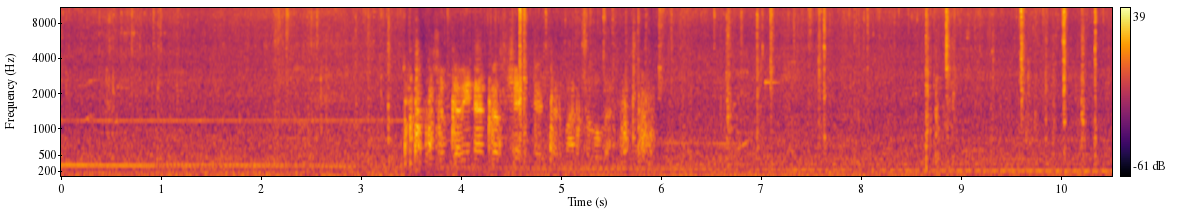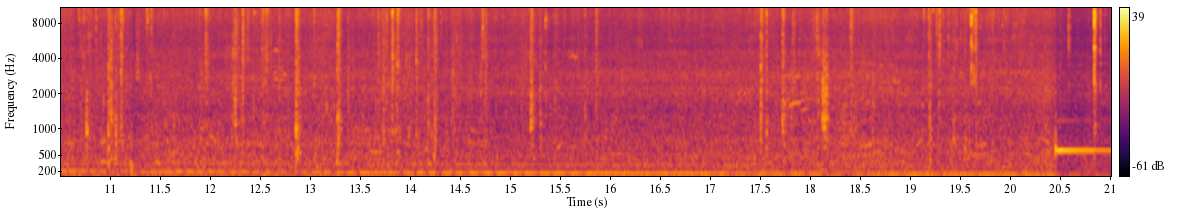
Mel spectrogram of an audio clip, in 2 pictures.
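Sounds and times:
aircraft cabin drone: 0:00.0 - 0:21.0.

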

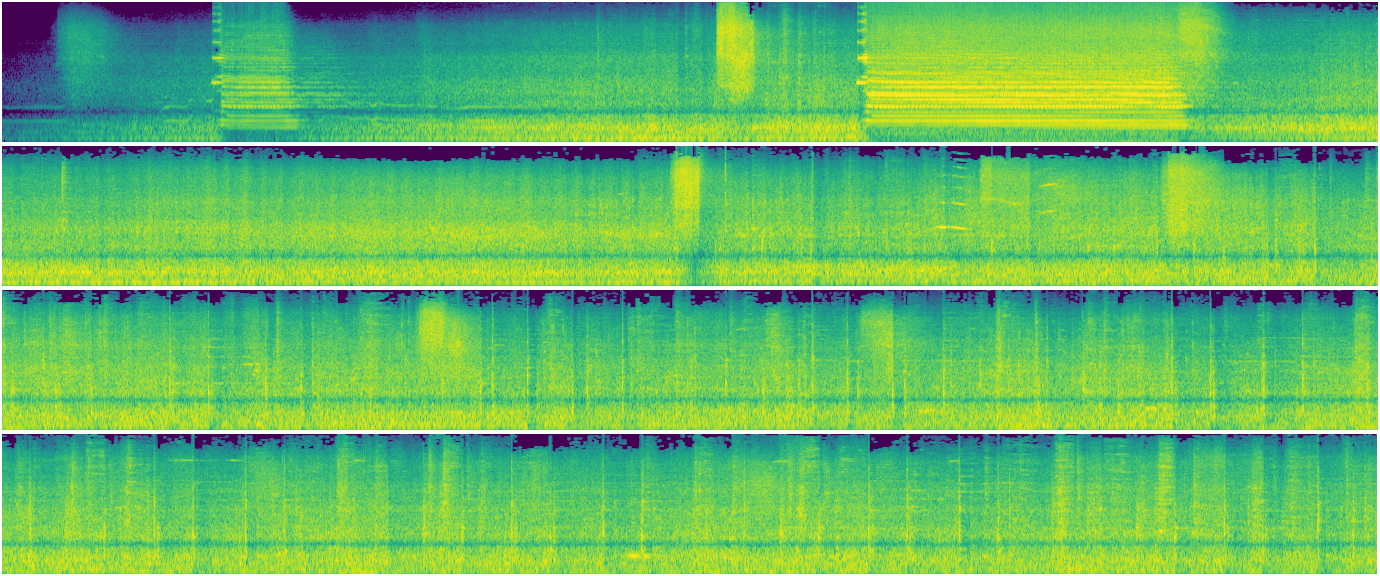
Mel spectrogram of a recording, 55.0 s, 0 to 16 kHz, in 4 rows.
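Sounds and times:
locomotive air horn: 0:00.2 - 0:05.4, 0:08.5 - 0:12.3
diesel locomotive engines running: 0:00.5 - 0:55.0
freight wagons wheel clatter: 0:18.9 - 0:55.0.

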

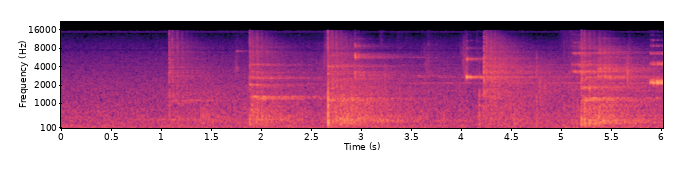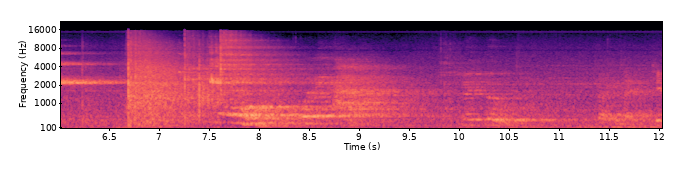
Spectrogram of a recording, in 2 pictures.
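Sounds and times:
badminton racket hitting shuttlecock: 0:01.0 - 0:07.8.

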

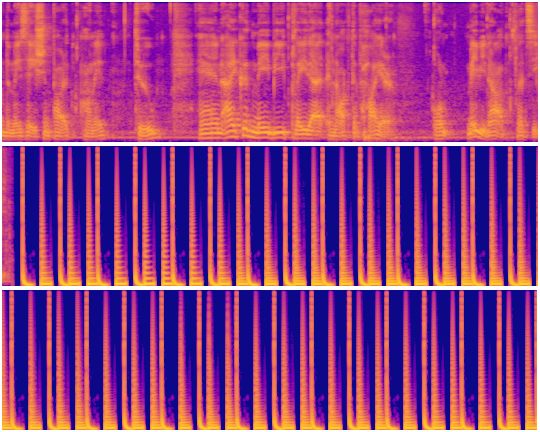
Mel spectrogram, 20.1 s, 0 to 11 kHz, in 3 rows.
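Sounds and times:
synthesized plucky bass notes: 0:07.0 - 0:20.0.

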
